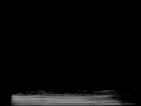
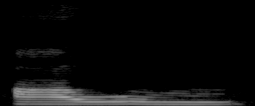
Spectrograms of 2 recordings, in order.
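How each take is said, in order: First: It is said as a short, single 'om' sound. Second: It is drawn out through 'a', 'u' and 'm'. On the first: The speaker calls it wrong. "the pronunciation of that is not Om" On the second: The speaker calls it right. "it's Aum"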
